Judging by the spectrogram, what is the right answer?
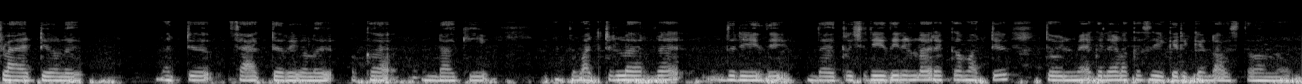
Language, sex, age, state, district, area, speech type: Malayalam, female, 18-30, Kerala, Palakkad, rural, spontaneous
